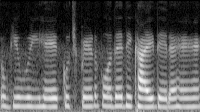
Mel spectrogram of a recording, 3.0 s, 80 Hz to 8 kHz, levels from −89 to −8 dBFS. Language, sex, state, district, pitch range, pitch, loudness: Hindi, female, Uttar Pradesh, Budaun, 225-240 Hz, 235 Hz, -20 LUFS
